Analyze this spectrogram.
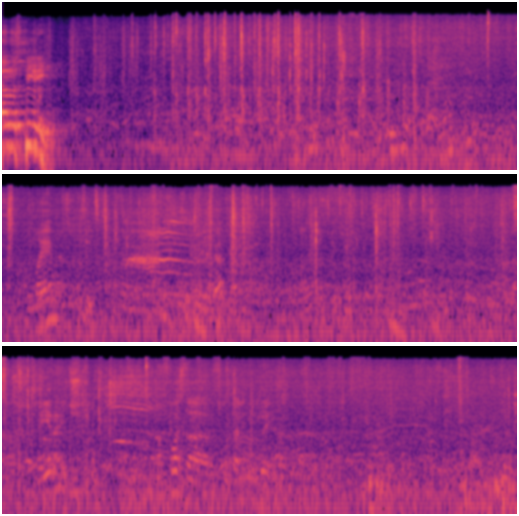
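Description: Several people murmur and talk quietly outdoors.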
